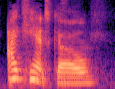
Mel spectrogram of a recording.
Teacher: I'm still doing the T, it's just softened. I'm not putting as much air behind it. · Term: softened T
